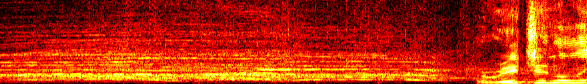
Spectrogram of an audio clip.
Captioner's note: applause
